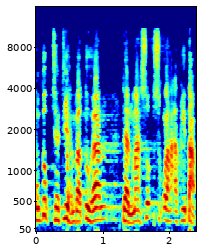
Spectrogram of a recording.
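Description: Against a quiet background, a man speaks in a raised, projected voice. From Central Java. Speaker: pastor. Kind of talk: sermon. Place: church.

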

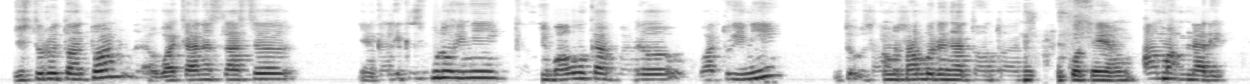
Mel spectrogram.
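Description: The voice moves at a moderate pace with ordinary pitch variation and big swings in loudness over light background noise. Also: man, high pitch for a man. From Malaysia. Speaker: moderator. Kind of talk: moderated discussion. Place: home room. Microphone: webcam.

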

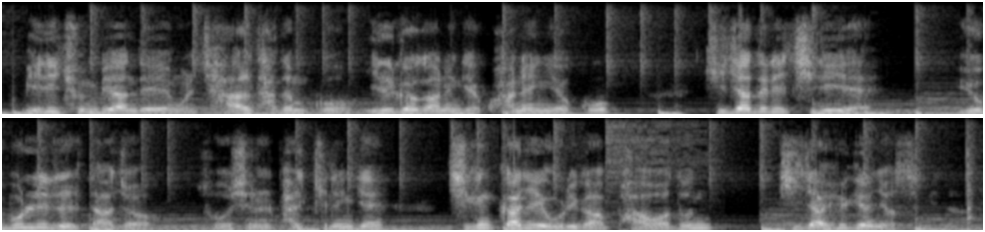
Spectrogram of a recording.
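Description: With music playing in the background, a man's fairly high voice carries lively intonation at a moderate pace. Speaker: news commentator. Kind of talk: news commentary narration.

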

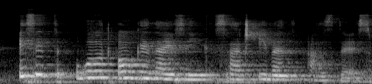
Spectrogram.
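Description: Speaking at a very slow pace, a woman's voice carries audible room echo. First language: Polish. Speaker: event moderator. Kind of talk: panel discussion. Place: hall. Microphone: handheld.

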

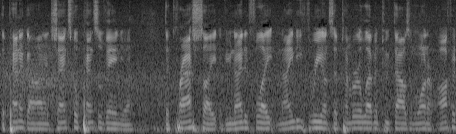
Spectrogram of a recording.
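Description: Fairly quick speech over loud background noise. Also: man. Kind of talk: ceremony speech. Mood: solemn, respectful. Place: street. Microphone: handheld.

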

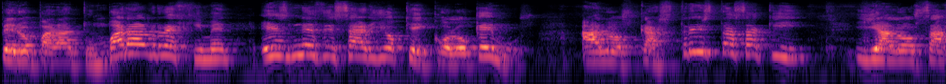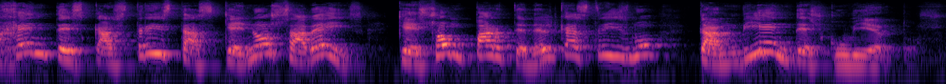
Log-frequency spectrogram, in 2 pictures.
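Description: Over a quiet background, a man in a raised, projected voice speaks at a very slow pace, his extremely high pitch making very wide swings in a bright, sharp tone. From Cuba, Havana; Cuba. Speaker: YouTuber and political activist; YouTuber. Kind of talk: personal video message. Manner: impassioned. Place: home room. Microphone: phone near.

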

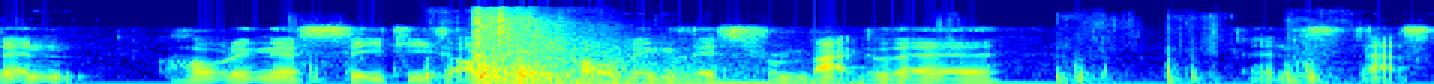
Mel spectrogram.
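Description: A man with an English accent speaks in a very deep, low pitch and fairly even intonation over noticeable background noise. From England. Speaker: gamer, map playtester. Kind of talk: casual gaming chat.

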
